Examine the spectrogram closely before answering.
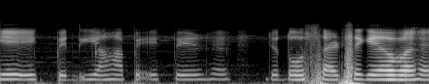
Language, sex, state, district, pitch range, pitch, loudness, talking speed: Hindi, female, Bihar, West Champaran, 220-230 Hz, 225 Hz, -18 LUFS, 210 wpm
